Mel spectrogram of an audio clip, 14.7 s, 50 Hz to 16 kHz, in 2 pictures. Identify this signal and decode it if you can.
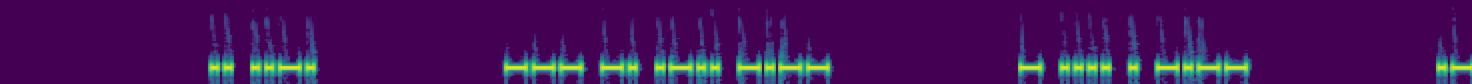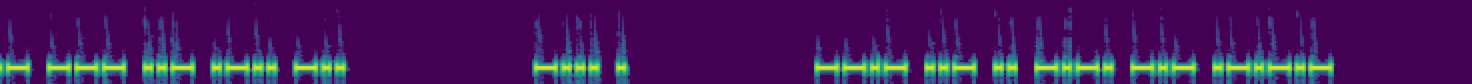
Morse code, heard as a keyed tone, about 36 wpm, 700 Hz. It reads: IF ONLY THEY WOULD BE QUICK.
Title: 4x Word-Spacing - Sentences from Top 500 Words - 35wpm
